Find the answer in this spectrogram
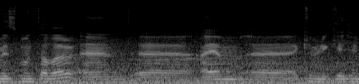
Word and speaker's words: Muntadher: feel good so my name my name is montalvar and i am a communication engineering graduate i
